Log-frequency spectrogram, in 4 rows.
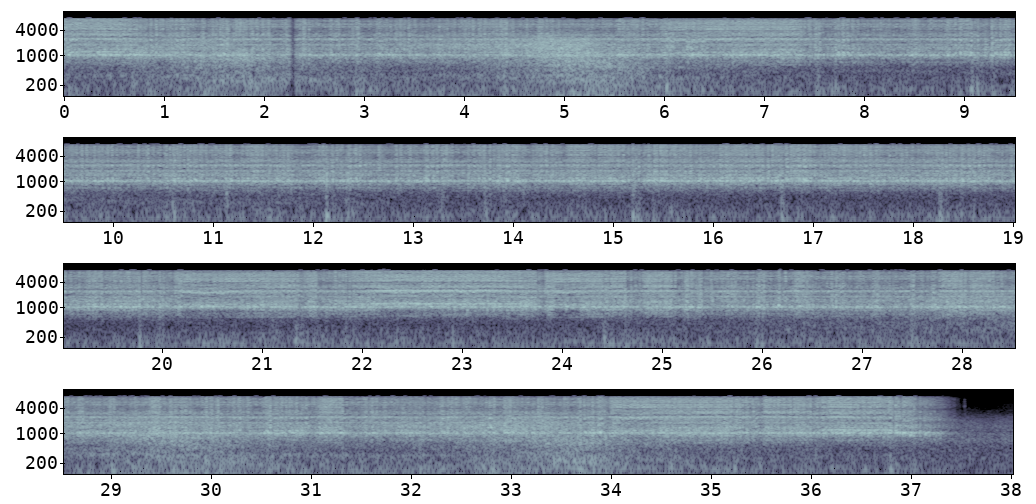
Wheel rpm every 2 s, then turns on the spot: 160, 160, 160, 160, 160, 160, 160, 160, 160, 160, 160, 160, 160, 170, 160, 160, 160, 160, 120.
none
